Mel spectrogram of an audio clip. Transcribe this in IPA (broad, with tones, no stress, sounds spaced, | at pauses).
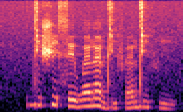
d i˦ ʃ i˦˨ s e˧ w ɛ̃˦ ɾ ɛ̃˦˨ d i˨ f ɛ̃˨˦ d i˧ f i˨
